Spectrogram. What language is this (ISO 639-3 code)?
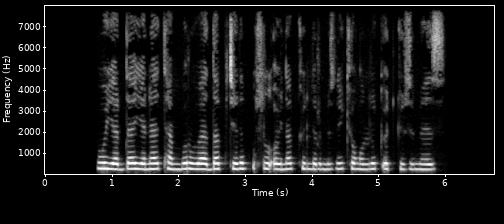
uig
